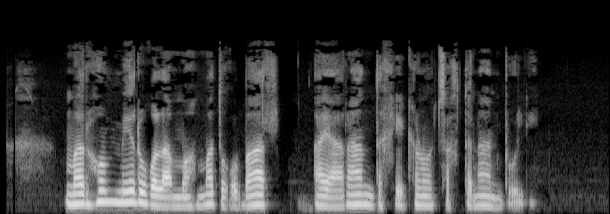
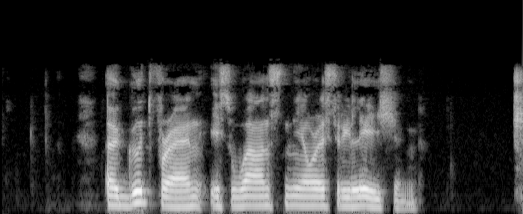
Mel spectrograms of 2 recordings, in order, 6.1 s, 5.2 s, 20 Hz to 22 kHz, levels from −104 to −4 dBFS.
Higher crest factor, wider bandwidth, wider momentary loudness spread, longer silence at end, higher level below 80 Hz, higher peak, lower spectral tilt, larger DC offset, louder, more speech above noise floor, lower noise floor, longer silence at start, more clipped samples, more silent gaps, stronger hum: about the same, 20 dB vs 18 dB; first, 10 kHz vs 7.6 kHz; about the same, 13 LU vs 13 LU; first, 0.75 s vs 0 s; second, -66 dBFS vs -60 dBFS; about the same, -4 dBFS vs -2 dBFS; first, -7 dB/octave vs -5.5 dB/octave; neither; second, -23 LUFS vs -18 LUFS; second, 51 dB vs 67 dB; second, -73 dBFS vs -85 dBFS; second, 0.2 s vs 1.05 s; neither; neither; neither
